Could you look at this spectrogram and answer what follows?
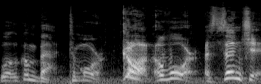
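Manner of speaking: rough tough-guy voice. Host welcoming viewers back to the series, in a tough and gruff voice. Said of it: "Gotta say it with the tough and gruff voice".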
